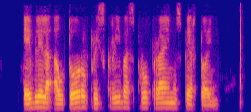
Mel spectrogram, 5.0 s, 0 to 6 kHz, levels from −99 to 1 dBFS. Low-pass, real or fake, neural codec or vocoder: 5.4 kHz; real; none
